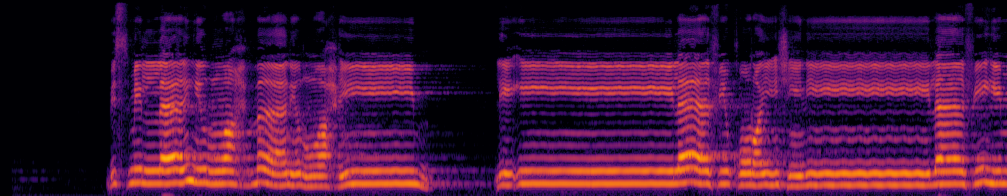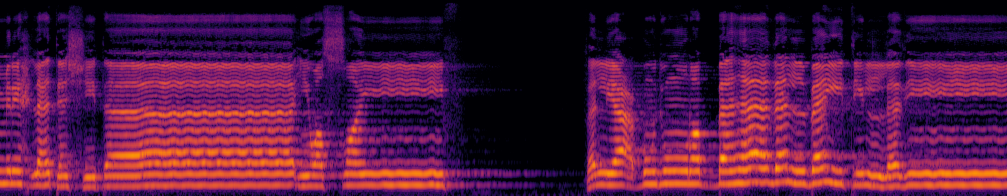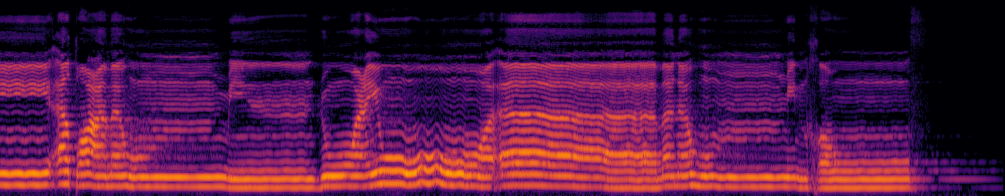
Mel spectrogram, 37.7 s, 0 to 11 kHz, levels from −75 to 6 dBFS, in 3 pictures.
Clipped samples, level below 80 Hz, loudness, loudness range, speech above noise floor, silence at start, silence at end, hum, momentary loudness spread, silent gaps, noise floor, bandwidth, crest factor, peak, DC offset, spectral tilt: under 0.1%; -66 dBFS; -18 LUFS; 4 LU; 52 dB; 1.35 s; 1 s; none; 7 LU; none; -70 dBFS; 10 kHz; 16 dB; -2 dBFS; under 0.1%; -5.5 dB/octave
